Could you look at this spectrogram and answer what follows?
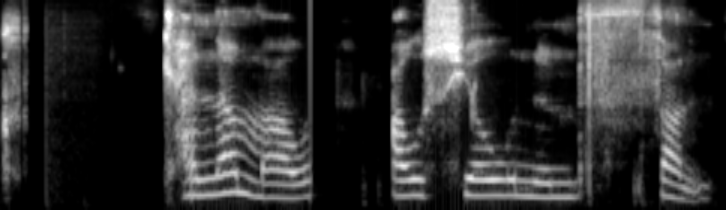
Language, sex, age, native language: Icelandic, male, 10, Icelandic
